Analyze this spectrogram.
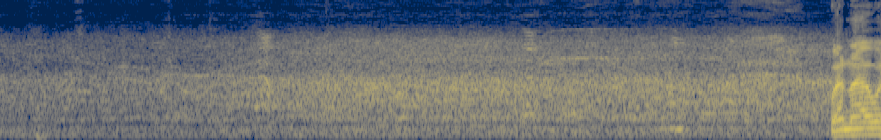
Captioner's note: audience laughing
